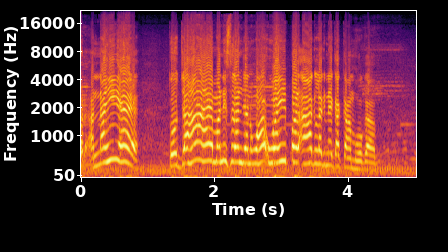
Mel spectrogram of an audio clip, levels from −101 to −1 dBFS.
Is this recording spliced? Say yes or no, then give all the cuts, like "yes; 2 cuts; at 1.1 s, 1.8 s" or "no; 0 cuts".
no; 0 cuts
